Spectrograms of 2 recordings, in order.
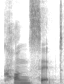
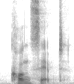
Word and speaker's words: concept: Let's pronounce the word concept. Say it with me. Concept. It has 2 syllables. Can you hear the stress? Concept. The stress is on con.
